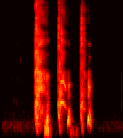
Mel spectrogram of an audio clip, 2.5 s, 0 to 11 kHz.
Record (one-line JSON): {"three_cough_length": "2.5 s", "three_cough_amplitude": 18578, "three_cough_signal_mean_std_ratio": 0.41, "survey_phase": "beta (2021-08-13 to 2022-03-07)", "age": "18-44", "gender": "Female", "wearing_mask": "No", "symptom_none": true, "smoker_status": "Prefer not to say", "respiratory_condition_asthma": false, "respiratory_condition_other": false, "recruitment_source": "REACT", "submission_delay": "3 days", "covid_test_result": "Negative", "covid_test_method": "RT-qPCR", "influenza_a_test_result": "Negative", "influenza_b_test_result": "Negative"}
